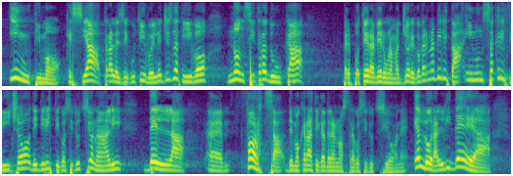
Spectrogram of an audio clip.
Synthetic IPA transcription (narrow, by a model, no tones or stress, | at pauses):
int̪imok̟esːiat̪ːɾalezekut̪iːvoelːed͡ʒizlat̪iːvo | nonsit̪ɾad̪uːka | perpot̪eɾaveːɾeunamad͡ʒːoːɾeɡovernabilit̪ainunsakɾifiːt͡ʃod̪ejd̪iɾit̪ːikost̪it̪ut̪sːjonaːli | d̪elːa | fɔrt̪sad̪emokɾaːt̪ikad̪elːanɔst̪ɾakost̪it̪ut̪sːjoːneːalːoːɾalid̪ɛːa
